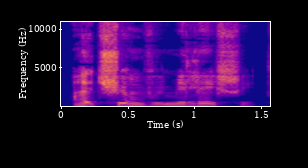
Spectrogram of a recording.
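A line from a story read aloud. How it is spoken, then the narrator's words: Unsmiling, through gritted teeth. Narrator (Russian): столь же неулыбчиво, как мой собеседник, процедила я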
